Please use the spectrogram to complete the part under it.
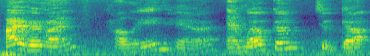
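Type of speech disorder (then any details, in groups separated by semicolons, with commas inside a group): Severe bulbar dysarthria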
